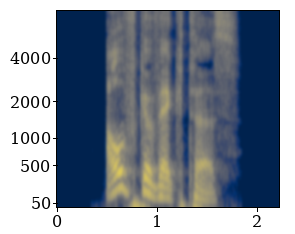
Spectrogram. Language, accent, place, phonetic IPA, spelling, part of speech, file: German, Germany, Berlin, [ˈaʊ̯fɡəˌvɛktəs], aufgewecktes, adjective, De-aufgewecktes.ogg
- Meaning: strong/mixed nominative/accusative neuter singular of aufgeweckt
